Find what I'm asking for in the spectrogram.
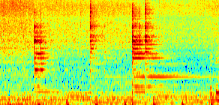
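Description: Butter melts in a hot pan for butter chicken, giving a steady soft sizzle with a few clinks and stirring scrapes. No one speaks.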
